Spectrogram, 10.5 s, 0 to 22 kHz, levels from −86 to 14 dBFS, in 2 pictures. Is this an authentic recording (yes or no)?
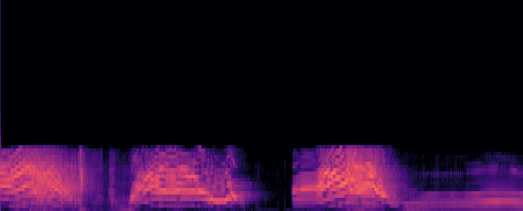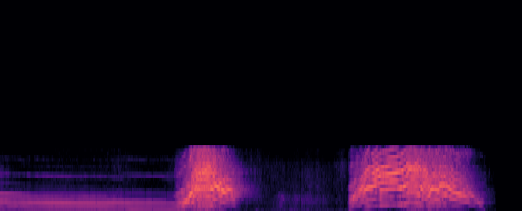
yes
